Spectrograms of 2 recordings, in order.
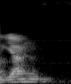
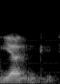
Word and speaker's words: Jung: And Carl Jung, spelled J-U-N-G, not young in the other pronunciation of the word.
